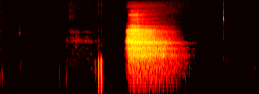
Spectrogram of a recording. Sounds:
Sigh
